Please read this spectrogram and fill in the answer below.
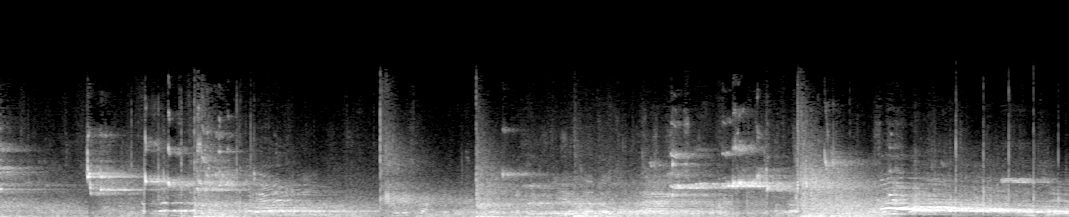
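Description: Volleyball being hit during a rally: about five sharp smacks of hands and arms on the ball, each echoing in the gym hall, with players' voices calling out between them.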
